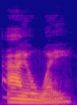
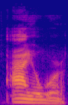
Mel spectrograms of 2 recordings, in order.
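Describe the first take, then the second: First: It is said with the local Louisiana pronunciation. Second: It is said like the name of the state. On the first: The speaker calls it right. "Louisiana pronounced it as Iowa" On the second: The speaker calls it wrong. "It's not pronounced like the state Iowa"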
